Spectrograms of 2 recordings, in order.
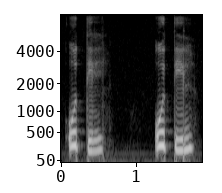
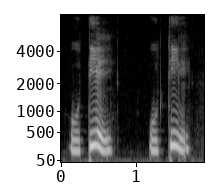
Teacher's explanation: we see the accents on the u so we're going to stress that one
